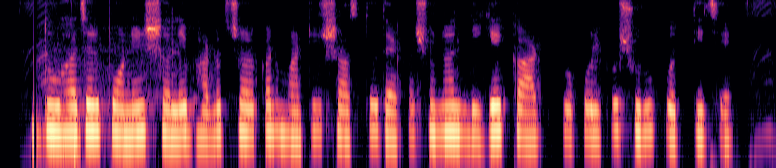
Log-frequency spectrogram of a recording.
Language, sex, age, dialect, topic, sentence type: Bengali, female, 25-30, Western, agriculture, statement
